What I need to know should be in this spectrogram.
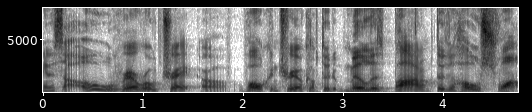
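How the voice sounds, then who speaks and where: A man with a Southern US accent at a fairly quick pace, in a very clean recording over a silent background. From US South (Mississippi). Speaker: internet comedian and turkey hunter. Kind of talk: casual chat.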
